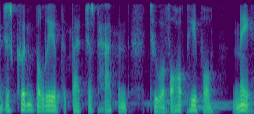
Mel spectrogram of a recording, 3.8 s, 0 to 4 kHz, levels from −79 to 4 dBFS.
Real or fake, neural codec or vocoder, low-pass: real; none; 3.6 kHz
